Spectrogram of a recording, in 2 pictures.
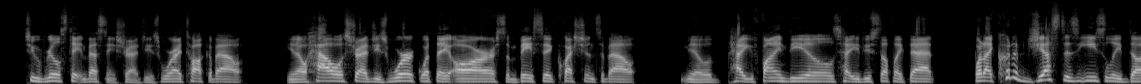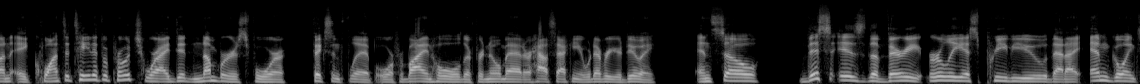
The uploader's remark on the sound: This was a live class recorded in Fort Collins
